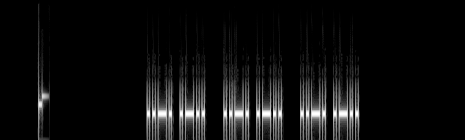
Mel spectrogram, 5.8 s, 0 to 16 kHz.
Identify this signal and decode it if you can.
Morse code, heard as a keyed tone, about 36 wpm, 700 Hz. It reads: FL FL FL
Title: Multi-letter Phonemes Repeated 3x 35wpm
